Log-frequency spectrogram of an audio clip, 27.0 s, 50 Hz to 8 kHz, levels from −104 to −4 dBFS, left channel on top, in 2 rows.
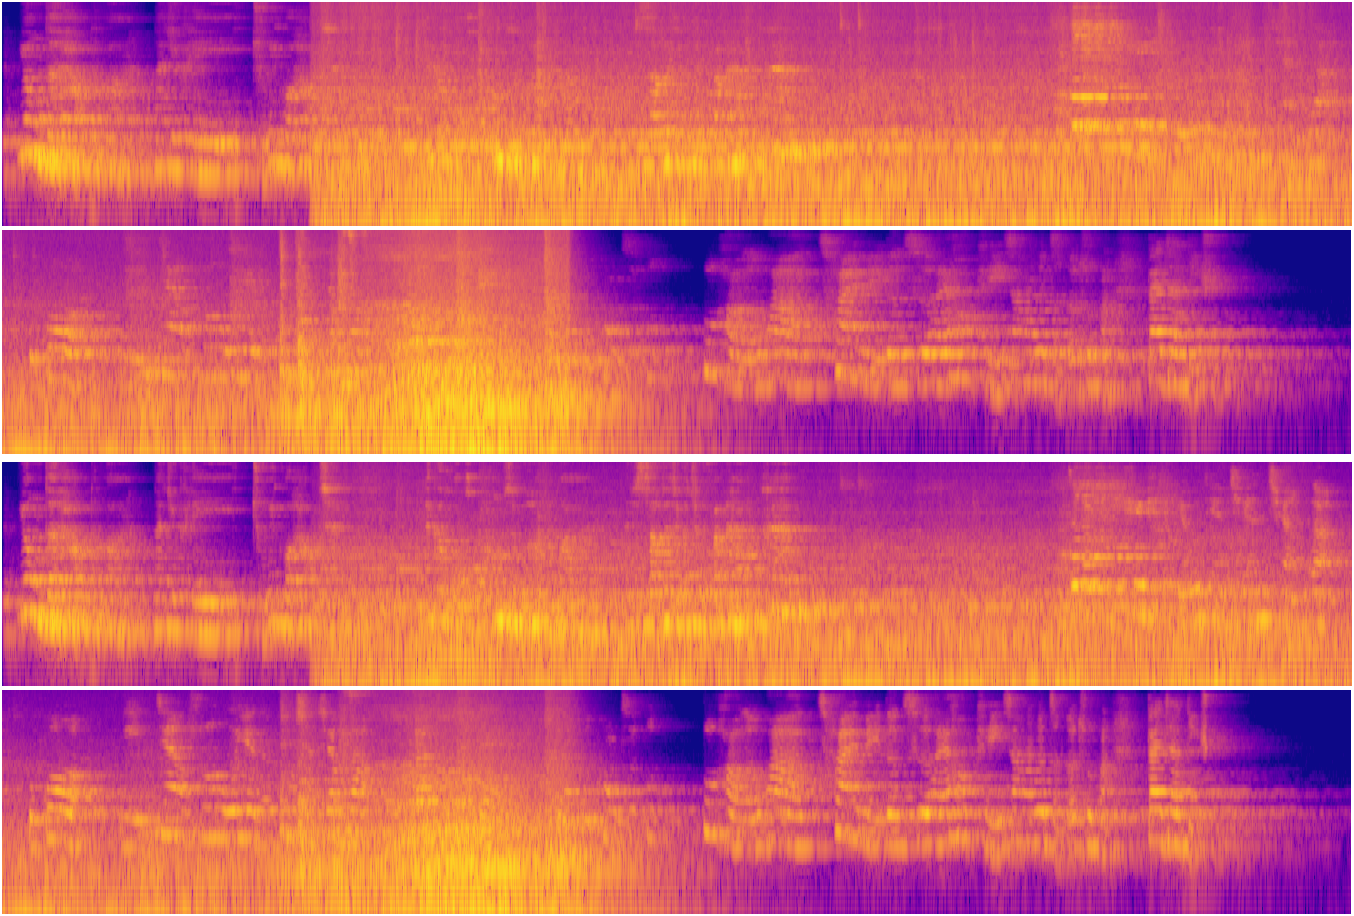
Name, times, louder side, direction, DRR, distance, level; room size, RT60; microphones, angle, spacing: voice 1, 0.1-3.8 4.2-8.0, equal, 40° right, -4 dB, 1.4 m, -25 dB
sound 1, 3.1-19.2, left 3 dB, 55° left, 0.4 m, -23 dB
voice 2, 10.5-13.3 13.8-14.3 14.7-17.2 17.6-18.6 19.0-20.1 20.5-25.5, right 3 dB, 85° right, 3 dB, 0.4 m, -30 dB
sound 2, 10.6-16.6, equal, 5° left, 0.9 m, -38 dB
6.4 x 5.2 x 3.7 m, 2.3 s
head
